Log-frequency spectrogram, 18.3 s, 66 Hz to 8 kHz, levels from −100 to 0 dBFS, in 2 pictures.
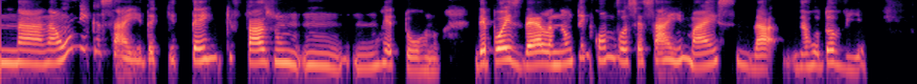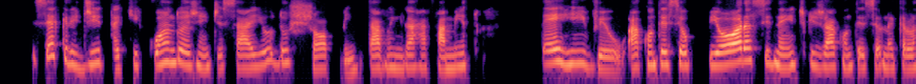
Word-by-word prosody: na 225 -2 +3
na 225 +1 +1
única 465 - -4
saída 135 - -2
que 265 - -12
tem 265 +3 +2
que 300 - -12
faz 235 +2 +5
um 235 - -2
um 200 -5 -6
um 180 -1 -11
retorno, 150 -10 -6 0.4
depois 240 +1 +6
dela 205 +1 +8
não 210 +3 -3
tem 295 +3 -7
como 270 +4 -3
você 245 -1 -3
sair 250 +2 +2
mais 225 -2 +1 0.2
da 175 -6 +3
da 180 +2 -7
rodovia. 190 -5 -4 0.9
Você - - -1
acredita 210 - -3
que 190 - -10
quando 230 +3 0
a 215 - +1
gente 180 -4 -6
saiu 175 +4 -3
do 225 +1 -7
shopping 165 -8 -4
estava 170 +1 -1
um - - -9
engarrafamento 170 - -4 0.6
terrível, 215 -8 -1
aconteceu 200 +2 0
o 195 - -18
pior 210 +5 +9
acidente 215 -7 -2
que 200 - -8
já 180 -1 +1
aconteceu 175 -1 -6
naquela 170 -1 -6
205 Hz, 145 wpm, -24 LUFS, 175-230 Hz, 0.9 s, pior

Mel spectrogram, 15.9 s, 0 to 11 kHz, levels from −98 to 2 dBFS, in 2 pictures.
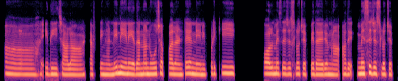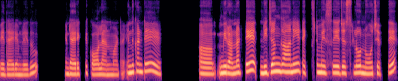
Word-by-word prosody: ఆ! - - -3 0.8
ఇది 200 0 -3 0.2
చాలా 190 -1 -3 0.3
టఫ్ 195 0 -9
థింగ్ 195 -1 -2
అండి. 195 +4 0
నేను 210 -1 +2
ఏదన్నా 200 +1 0
నో 205 - +1
చెప్పాలంటే 200 -1 -2 0.2
నేను 190 -1 -1
ఇప్పటికీ 220 +3 -6 0.8
కాల్ 215 -1 +1
మెసేజెస్‍లో 210 0 -4
చెప్పే 200 +1 -5
ధైర్యం 195 +1 0
నా - - -4 0.2
అదే 200 -1 -3 0.2
మెసేజెస్‌లో 215 -2 +1
చెప్పే 195 0 -5
ధైర్యం 185 0 -2
లేదు. 185 +6 -2 0.7
డైరెక్ట్ 205 +3 -1
కాలే 190 0 0
అనమాట. 180 0 -5 0.2
ఎందుకంటే 285 +3 +3 1.1
ఆహ్, 210 -1 +2 0.2
మీరన్నట్టే 245 +5 +5 0.3
నిజంగానే 280 +2 +6
టెక్స్ట్ 250 +2 -5
మెసేజెస్‌లో 240 0 +1
నో 215 - +1 0.2
చెప్తే 240 +4 -2
210 Hz, 125 wpm, -18 LUFS, 195-240 Hz, 1.1 s, నిజంగానే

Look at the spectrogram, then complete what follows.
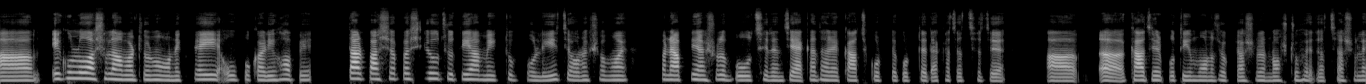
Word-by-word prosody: আ - - +7 0.5
এগুলো 280 +2 +1
আসলে 250 0 0
আমার 220 0 +2
জন্য 215 -1 -2
অনেকটাই 225 +4 0 0.3
উপকারী 205 -1 -2
হবে। 205 -3 -3 0.4
তার 265 -1 +11
পাশাপাশিও 255 +1 0
যদি 235 0 -3
আমি 215 -1 -3
একটু 215 +3 -12
বলি 190 -2 -6 0.2
যে 215 - -5
অনেক 200 +1 -5
সময় 205 -1 -1 0.4
মানে 225 -1 +2
আপনি 210 +3 -9
আসলে 220 +2 -3
বলছিলেন 195 0 -3
যে - - -1
একাধারে 205 0 -3
কাজ 190 0 +2
করতে, 185 0 -9
করতে 180 +2 -10
দেখা 180 +3 -7
যাচ্ছে 175 +2 -10
যে 165 - 0 0.6
আ - - +6 0.5
আ - - +9 0.3
কাজের 200 0 +4
প্রতি 195 0 -6
মনোযোগটা 185 0 -6
আসলে 190 +2 -5
নষ্ট 185 - -6
হয়ে 195 - -6
যাচ্ছে 170 -1 -9
আসলে 195 +2 -6
205 Hz, 170 wpm, -24 LUFS, 190-225 Hz, 0.6 s, তার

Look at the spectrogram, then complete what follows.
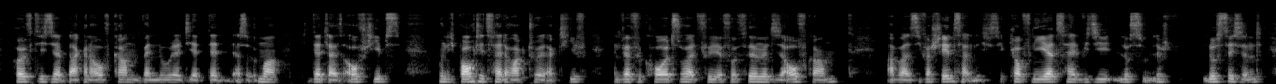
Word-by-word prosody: häuft 125 0 +3
sich 125 -1 -4
der 120 - +2
Berg 105 - +1
an - - -2
Aufgaben, 110 0 -1
wenn 105 -1 -2
du 110 0 -7
da - - -1
halt 100 - -5
die - - -2
Dead - - -4
also - - -4
immer 120 -2 +1 0.3
die - - -27
Deadlines 115 -3 +3
aufschiebst. 125 0 -1 0.3
Und 130 - -4
ich 120 0 -9
brauche 125 0 +10
die 135 - -2
Zeit 125 -3 +2
auch 110 - -1
aktuell 105 0 0
aktiv, 120 0 -8 0.3
entweder 115 +2 +1
für 120 0 -9
Calls, 115 0 +5
so 120 - -2
halt 115 -1 +2
für 120 - -6
die 110 -1 -2
Fulfillment 120 +2 -1
dieser - - -1
Aufgaben. 120 0 0 0.5
Aber 110 -2 0
sie 100 - -1
verstehen 125 +3 +2
es 135 - -3
halt - - -1
nicht. 195 +1 -11
Sie - - -16
klopfen 120 -1 +1
jederzeit, 120 -1 +3
wie - - -11
sie 120 0 -4
lus 120 0 -4
lusch 120 0 -9 0.3
lustig 130 0 0
sind 115 +1 -7
120 Hz, 235 wpm, -24 LUFS, 110-125 Hz, 0.5 s, brauche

